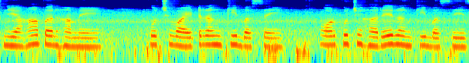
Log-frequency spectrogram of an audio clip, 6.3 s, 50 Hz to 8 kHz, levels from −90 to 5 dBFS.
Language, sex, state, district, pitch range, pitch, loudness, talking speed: Hindi, female, Chandigarh, Chandigarh, 195-225 Hz, 210 Hz, -16 LUFS, 145 wpm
